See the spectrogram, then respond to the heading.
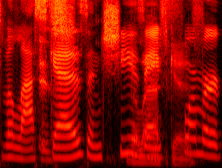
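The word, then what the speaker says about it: Velasquez: you can't get in PH Jackie Velazquez it's pronounced of Velazquez and she is a former Christian music artist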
